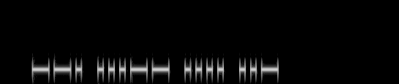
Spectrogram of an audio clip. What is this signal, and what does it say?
Morse code, heard as a keyed tone, about 22 wpm, 700 Hz. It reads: G3HU
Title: DXCC-100 Call Signs - 4 Characters - 22wpm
